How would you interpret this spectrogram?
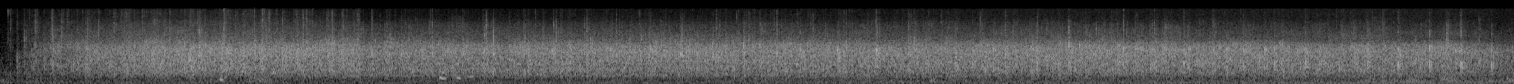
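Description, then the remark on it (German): Sustained audience applause at a camp, thanking the workers for their hard work: a dense wash of many hands clapping that swells in the first couple of seconds and holds steady at full strength for the rest, with no voices over it. “Und nochmal einen Applaus bitte.”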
